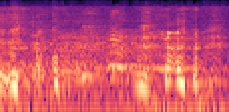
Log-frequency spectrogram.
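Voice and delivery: laugh. Real, not acted. Laughing at own joke.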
